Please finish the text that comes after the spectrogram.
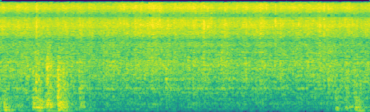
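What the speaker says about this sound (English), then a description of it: "this white wine is going to deglaze and pull all that flavor up from the bottom of the pan" White wine and veggie stock poured into a hot pan on an induction cooktop to deglaze it, giving a bright, steady sizzling hiss with a short burst of bubbling near the start.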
